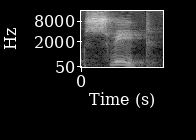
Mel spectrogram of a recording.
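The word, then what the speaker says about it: suite: ಸ್ಟೀಲ್ ಅಂದ್ರೆ ಕಳ್ಳತನ ಮಾಡುವುದು ಇದು ಸ್ವೀಟ್ ಇದು ನೋಡಿದ ತಕ್ಷಣ ನಿಮಗೆ ಸೂಟ್ ಅಂತ ಅನ್ಸುತ್ತೆ ಆಕ್ಚುವಲಿ ಅದು ಸೂಟು ಹೌದು ಸ್ವೀಟ್ ಹೌದು ಎರಡು ತರ ಇದೆ ಸ್ಪೆಲ್ಲಿಂಗ್ ಇದೆ ನೋಡಿ ಅದಕ್ಕೆ ಈ ಸ್ವೀಟ್ ಸ್ವೀಟ್ ಸ್ಪೆಲ್ಲಿಂಗ್ ಒಂದು ಬೇರೆ ಬೇರೆ ಇದೆ ಉಚ್ಚಾರಣೆ ಒಂದೇ ಇದೆ ಮೀನಿಂಗ್ ಹಾಗೆ ಇರುತ್ತೆ ಇದಕ್ಕೆ ಇನ್ನೊಂದು ಉಚ್ಚಾರಣೆ ಇದೆ ಸೂಟ್ ಅಂತಾನೂ ಇದೆ ಬಟ್ ಅದನ್ನ ಸ್ವೀಟ್ ಅಂತಾನೂ ಹೇಳ್ತಾರೆ ಅದು ಆ ಸೂಟ್ ಅಂದ್ರೆ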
